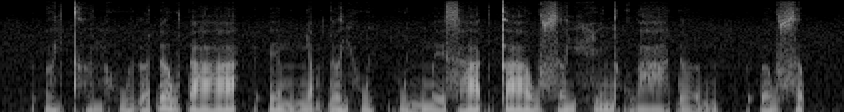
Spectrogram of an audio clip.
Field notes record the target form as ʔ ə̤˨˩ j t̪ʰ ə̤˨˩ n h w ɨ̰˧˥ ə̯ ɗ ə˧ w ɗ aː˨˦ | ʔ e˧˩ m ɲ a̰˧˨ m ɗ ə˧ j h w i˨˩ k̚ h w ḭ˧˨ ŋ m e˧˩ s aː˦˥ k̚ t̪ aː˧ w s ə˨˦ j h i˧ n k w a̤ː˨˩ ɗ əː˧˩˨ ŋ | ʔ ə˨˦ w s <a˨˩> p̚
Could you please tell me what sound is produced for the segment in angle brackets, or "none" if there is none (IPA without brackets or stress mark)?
ə˨˩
